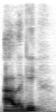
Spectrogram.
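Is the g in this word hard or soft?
hard. It is said the Japanese way, with a hard g.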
